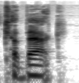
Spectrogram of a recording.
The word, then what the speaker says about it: Quebec: The official pronunciation is Quebec.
